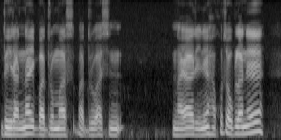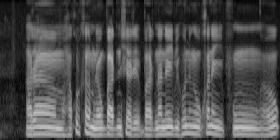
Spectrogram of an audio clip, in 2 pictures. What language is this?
Bodo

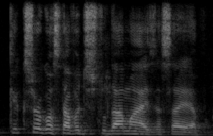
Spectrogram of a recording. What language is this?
Portuguese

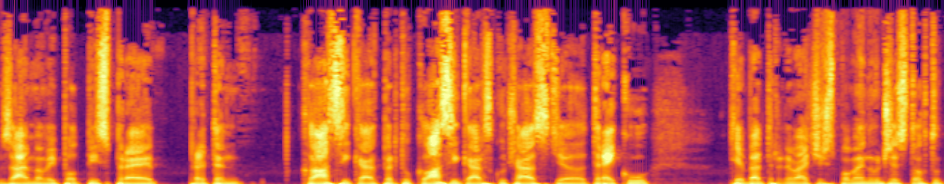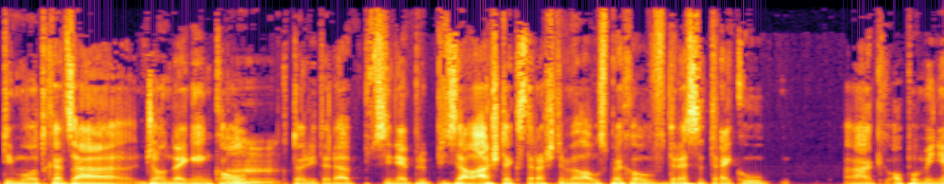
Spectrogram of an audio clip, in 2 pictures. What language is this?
Slovak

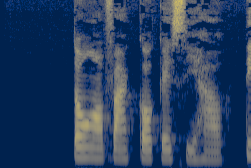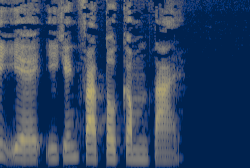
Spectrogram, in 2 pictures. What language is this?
Cantonese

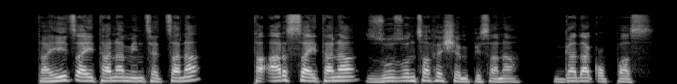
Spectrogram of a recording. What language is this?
Gofa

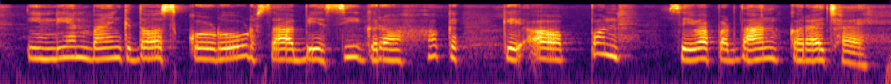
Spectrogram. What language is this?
Maithili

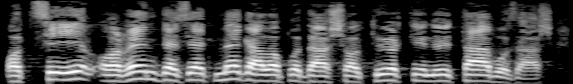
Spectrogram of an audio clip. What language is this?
Hungarian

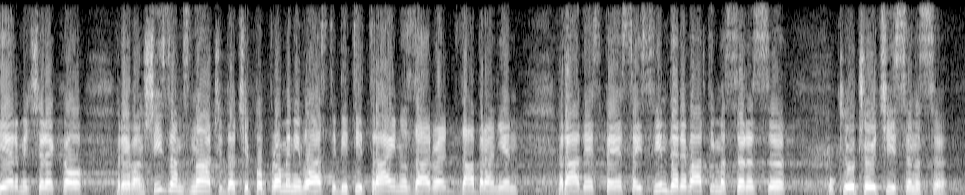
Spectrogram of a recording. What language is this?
Serbian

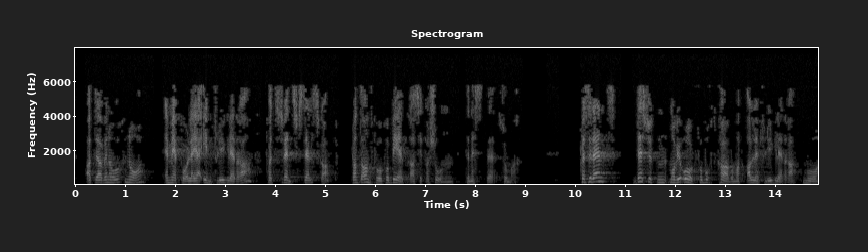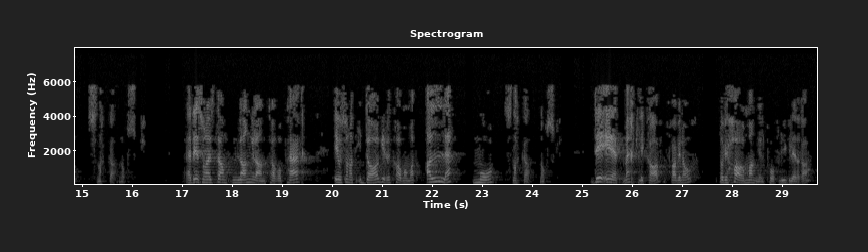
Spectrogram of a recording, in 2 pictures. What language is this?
Norwegian Nynorsk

